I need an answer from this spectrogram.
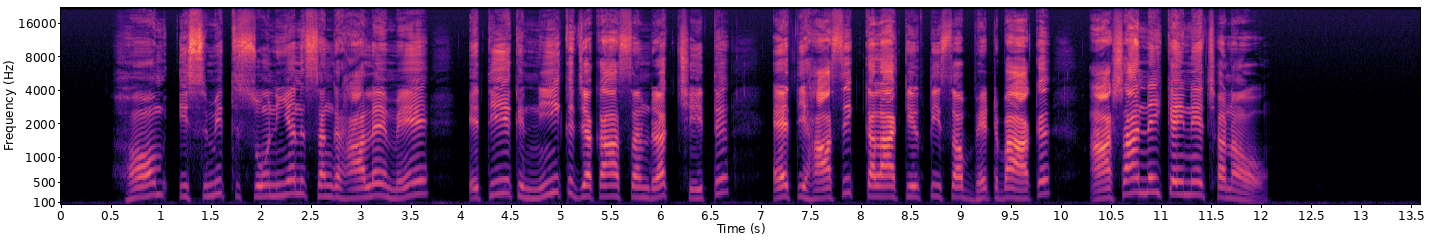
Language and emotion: Maithili, surprised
